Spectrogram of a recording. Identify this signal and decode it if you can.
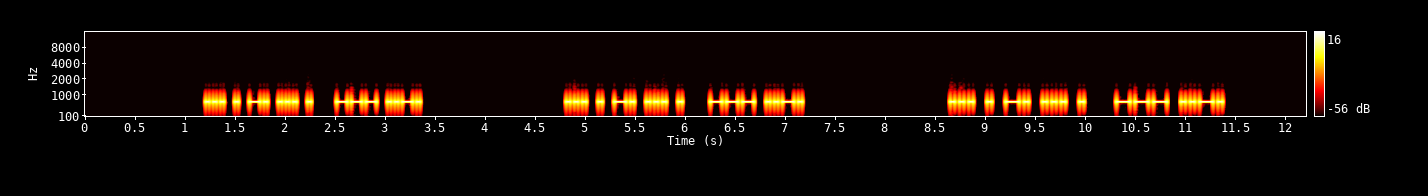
Morse code, heard as a keyed tone, about 29 wpm, 700 Hz. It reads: SENSE OF SENSE OF SENSE OF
